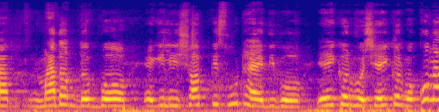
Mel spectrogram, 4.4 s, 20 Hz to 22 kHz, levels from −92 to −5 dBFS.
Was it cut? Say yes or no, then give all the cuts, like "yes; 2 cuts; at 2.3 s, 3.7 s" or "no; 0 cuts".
no; 0 cuts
